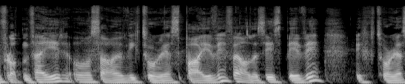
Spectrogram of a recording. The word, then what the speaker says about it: Spivey: Det Spivey, ja, og jeg var jo på en lengre researchtur I USA og intervjuet folk, Og da ble det uttalt Spivey. Ja, så Bruce Ziegler I Alligator Records, for eksempel, sier Spivey, Spivey Records. Ja. På Bluesarkivet I Mississippi sa de også Spivey.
